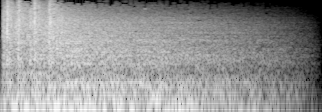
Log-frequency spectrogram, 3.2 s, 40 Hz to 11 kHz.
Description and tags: Impact roll.....451 Downloads 0 Likes
come on guys you can do better 😑👍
